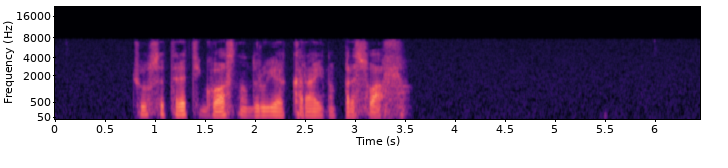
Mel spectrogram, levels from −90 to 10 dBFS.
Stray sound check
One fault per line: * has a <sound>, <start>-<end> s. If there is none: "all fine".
all fine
